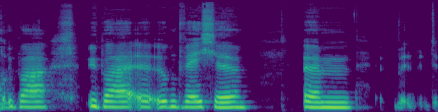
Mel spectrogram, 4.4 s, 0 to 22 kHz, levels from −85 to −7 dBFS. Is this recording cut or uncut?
uncut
